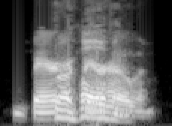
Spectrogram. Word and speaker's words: Verhoeven: Verhoeven.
